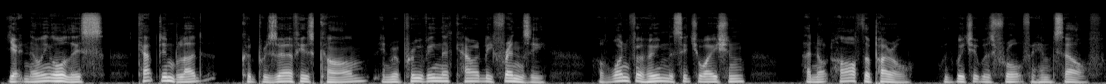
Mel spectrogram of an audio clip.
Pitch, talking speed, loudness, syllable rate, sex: 125 Hz, 180 wpm, -18 LUFS, 5.2 syllables/s, male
